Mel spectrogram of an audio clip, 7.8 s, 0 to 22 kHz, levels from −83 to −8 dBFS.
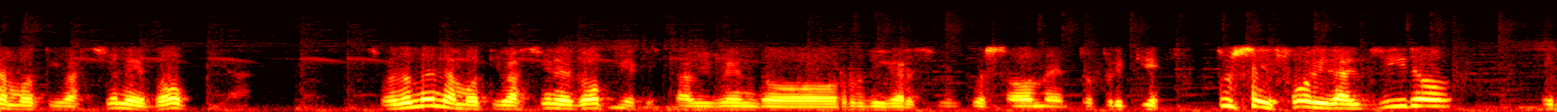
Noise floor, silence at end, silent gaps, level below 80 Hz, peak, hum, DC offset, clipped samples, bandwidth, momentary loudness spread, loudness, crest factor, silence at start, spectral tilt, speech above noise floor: -54 dBFS; 0 s; none; -56 dBFS; -10 dBFS; none; under 0.1%; under 0.1%; 12 kHz; 11 LU; -25 LUFS; 16 dB; 0 s; -7.5 dB/octave; 29 dB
